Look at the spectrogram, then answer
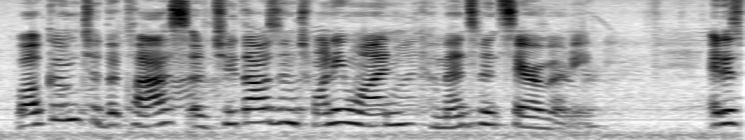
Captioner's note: none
